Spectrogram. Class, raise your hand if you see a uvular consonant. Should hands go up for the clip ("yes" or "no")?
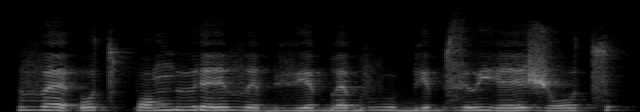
no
